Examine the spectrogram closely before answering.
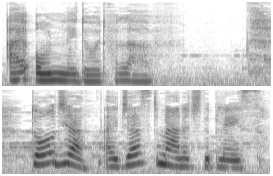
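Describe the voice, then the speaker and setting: High-voiced, cheeky Jamaican bar manageress. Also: female voice, sing-song, soft background music. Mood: teasing, sly. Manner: teasing, unhurried, frank. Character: cheeky, warm-hearted young Jamaican woman managing a bar. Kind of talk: radio drama acting.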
